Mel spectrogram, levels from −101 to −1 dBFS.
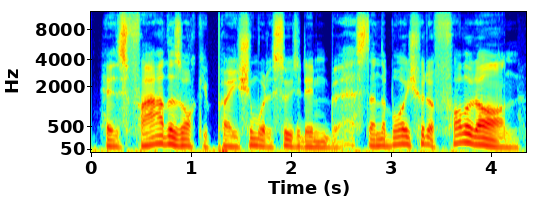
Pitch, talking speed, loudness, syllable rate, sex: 110 Hz, 205 wpm, -18 LUFS, 5.3 syllables/s, male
